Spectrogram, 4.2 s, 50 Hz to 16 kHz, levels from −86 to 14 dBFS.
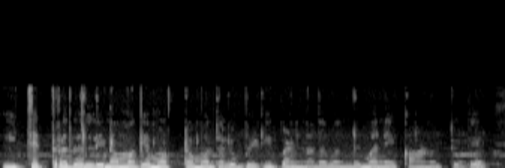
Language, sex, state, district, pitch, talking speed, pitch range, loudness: Kannada, female, Karnataka, Bidar, 240 Hz, 130 wpm, 230-250 Hz, -13 LUFS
